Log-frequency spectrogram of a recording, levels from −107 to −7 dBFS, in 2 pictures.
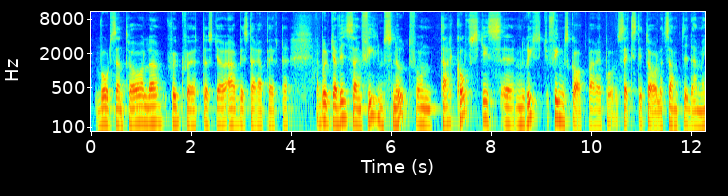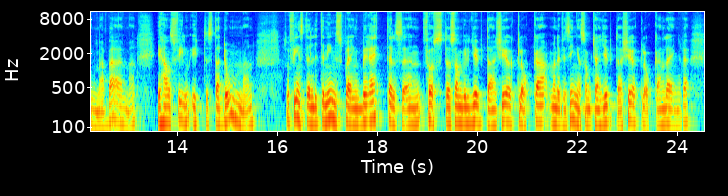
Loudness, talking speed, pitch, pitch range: -32 LUFS, 115 wpm, 115 Hz, 110-125 Hz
